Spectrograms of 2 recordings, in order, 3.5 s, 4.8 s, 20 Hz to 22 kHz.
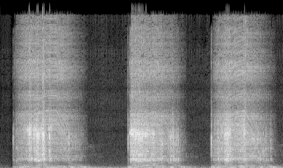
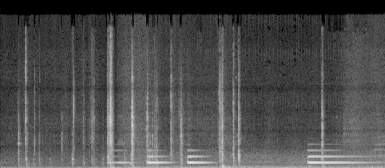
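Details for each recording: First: Fuel pump removed from 2003 Ford Crown Victoria that would not spin up in cold weather, bench-run: three short runs of harsh high scraping whir trailing off; pump motor worn out, replaced. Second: 2003 Crown Victoria with a cold-weather no-start after a replacement fuel pump motor, key on in freezing weather: a steady mid-pitched hum comes twice for about a second each. The fuel pump primes normally, resolving the no-start.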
